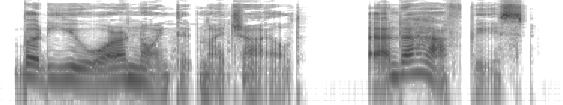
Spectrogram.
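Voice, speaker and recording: In a put-on character voice, the speaker growls at a middle pitch and a fairly slow pace. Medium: machinima. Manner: cryptic, knowing.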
